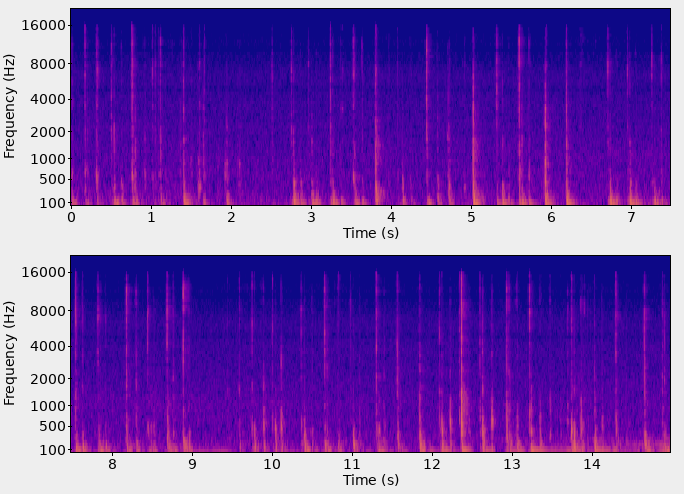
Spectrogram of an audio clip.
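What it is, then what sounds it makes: Plastic laptop keyboard. Long nails tap and type on the black plastic keys of a dark laptop keyboard, making a steady run of short, bright clicks over a soft low thump. The clicks come quickly and irregularly, each dying away almost at once, with a faint low hum underneath.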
